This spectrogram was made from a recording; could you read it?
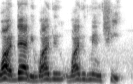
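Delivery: play-acted, tearful, crying voice. Retelling a daughter's upset phone call: imitating daughter crying. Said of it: "She crying, and she's like".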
